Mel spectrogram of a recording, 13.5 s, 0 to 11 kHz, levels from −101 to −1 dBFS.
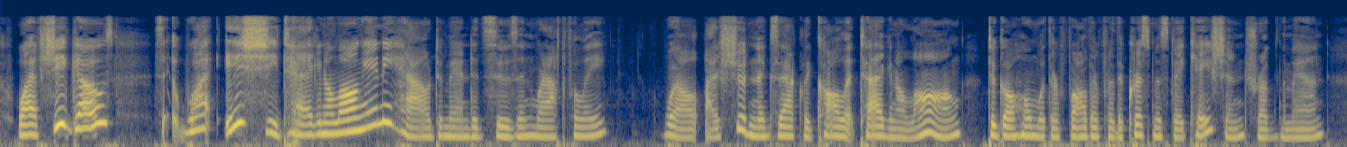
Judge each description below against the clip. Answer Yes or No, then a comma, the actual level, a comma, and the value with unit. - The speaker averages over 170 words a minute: No, average, 155 wpm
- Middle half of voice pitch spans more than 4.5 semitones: Yes, average, 5.0 semitones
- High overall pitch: No, medium, 170 Hz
